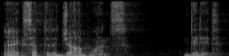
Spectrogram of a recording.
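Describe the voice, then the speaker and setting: A stoic game monster hunter with an extremely low, heavily rasping voice. He is weary and guarded, speaking in short clipped sentences with little display of feeling. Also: takes it slowly, a bit bright, exaggerated voice. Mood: somber, reflective. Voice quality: gravelly, husky. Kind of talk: restrained video game dialogue.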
